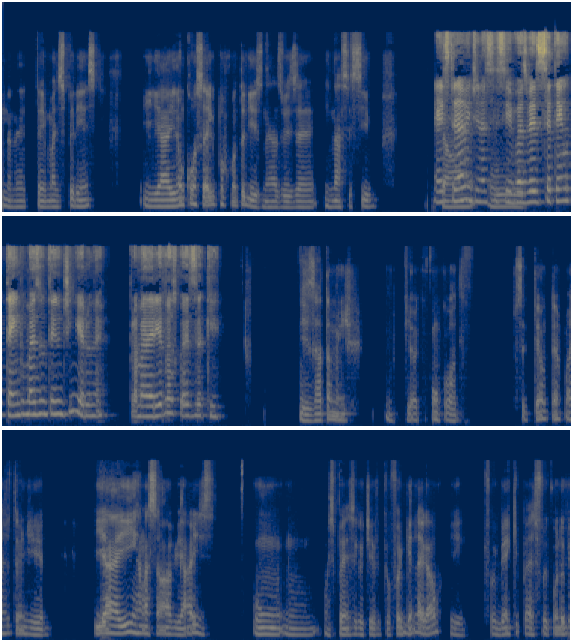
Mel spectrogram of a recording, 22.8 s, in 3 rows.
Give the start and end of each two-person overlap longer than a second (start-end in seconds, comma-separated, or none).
5.8-7.0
